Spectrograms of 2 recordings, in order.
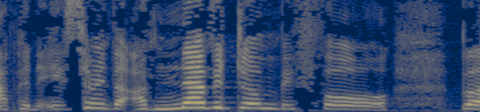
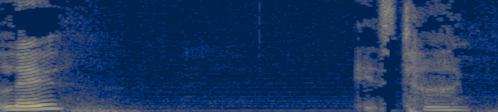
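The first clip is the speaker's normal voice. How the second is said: whispered, weighty summons; retold pastor's soft whisper; hushed urging; 3 semitones lower, 5 dB quieter, slower than usual. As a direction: whisper it like a quiet calling. Retells pastor's solemn call to her.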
